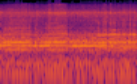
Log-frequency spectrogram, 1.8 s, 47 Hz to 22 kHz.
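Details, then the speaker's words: Phantom 85 two-stroke motorized bicycle engine due for rebuild: high, raspy buzz at steady pitch, very loud and harsh through the exhaust; idle unsteady even once warm. "Horrible. Horrendous. Ferocious. It sounds ferocious."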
